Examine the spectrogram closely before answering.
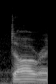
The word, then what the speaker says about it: Dare: is not the uh the ideal streaming time I guess but need must when ludum dar it's pronounced Dar actually not dare because it's Latin ludum Dar sounds very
